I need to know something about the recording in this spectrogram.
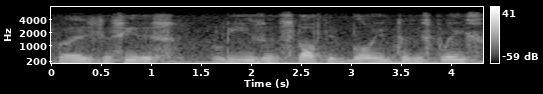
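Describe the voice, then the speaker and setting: A man's voice: mid-range voice, level tone, moderate pace. An older man from Hawaii, rambling with many fillers as he shows the church he cleans. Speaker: church custodian vlogger. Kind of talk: casual walkthrough commentary. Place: inside a small church building. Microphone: body-worn action camera. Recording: dull lo-fi camera audio with faint noise.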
